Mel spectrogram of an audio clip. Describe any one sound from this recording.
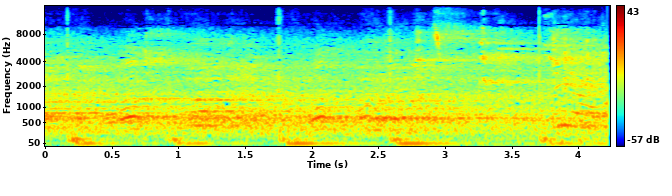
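A basketball bounces on a hard court with thuds.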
